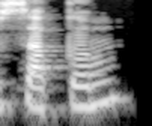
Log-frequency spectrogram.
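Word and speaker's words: succumb: Yet they refused to सकम, B silent है, सकम टू सेटबैक्स।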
